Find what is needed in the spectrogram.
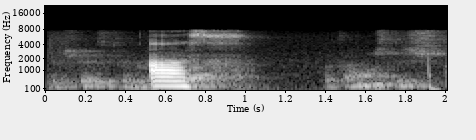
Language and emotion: Russian, neutral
